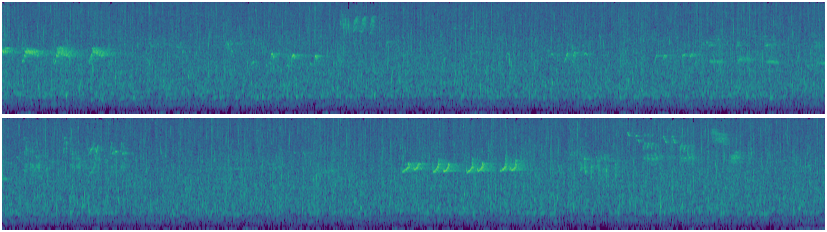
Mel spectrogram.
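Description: House sparrows chirping in short runs of quick chirps, loudest right at the start and again in a longer run late on, with a few higher single notes in between, over a steady rushing hiss.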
